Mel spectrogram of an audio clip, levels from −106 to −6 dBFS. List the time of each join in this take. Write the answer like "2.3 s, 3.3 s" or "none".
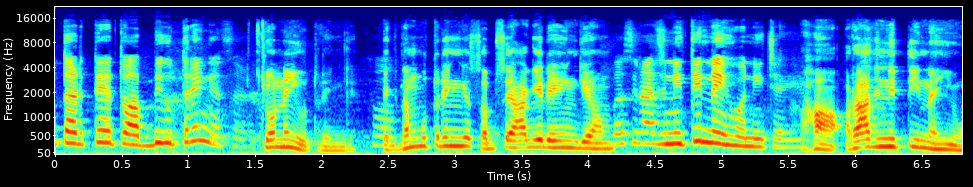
none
